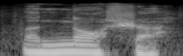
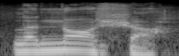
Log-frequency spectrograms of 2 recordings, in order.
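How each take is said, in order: Both takes have the same delivery.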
